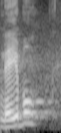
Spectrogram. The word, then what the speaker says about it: Nabal: I'm going to pronounce it that way. I know you can pronounce that word different ways, but Nabal.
